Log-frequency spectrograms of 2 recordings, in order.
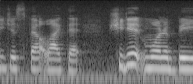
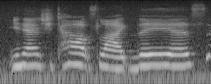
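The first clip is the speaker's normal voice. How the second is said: put-on drawn-out, higher-pitched proper Southern lady accent; Buckhead Betty talk; 6 semitones higher, slower than usual. Friend demonstrates Buckhead Betty talk, drawn-out Southern lady accent. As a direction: stretch it slowly into genteel Southern lady talk. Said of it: "what we call Buckhead Betty talk".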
